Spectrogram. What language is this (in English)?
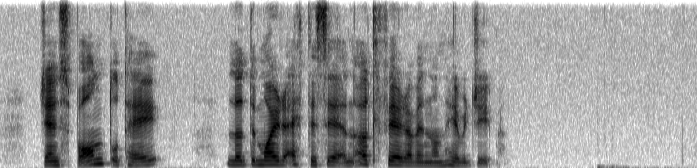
Faroese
